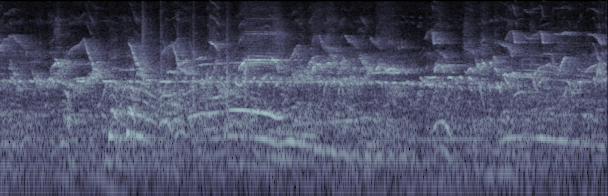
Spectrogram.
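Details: Hyperactive White-rumped shama kept on a diet of pellets and crickets, pouring out a busy medley of bright whistled notes, quick downward sweeps and scratchy chips, overlapping with further chattering bird sounds throughout.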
